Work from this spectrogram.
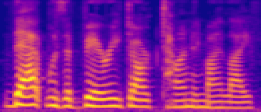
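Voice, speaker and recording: A woman's voice: lowish voice, a little fast, close to an everyday voice. A woman playing a flippant, ditzy modern young woman in a comedy audio drama, sarcastic and full of exclamations and slang.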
